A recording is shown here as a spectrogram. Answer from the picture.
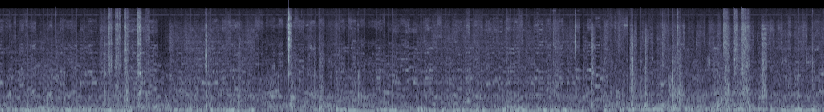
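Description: Background music under the footage, with a few sharp clicks and knocks from work on the car's interior about a second and a half in, near three and a half seconds, and around nine seconds.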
